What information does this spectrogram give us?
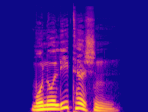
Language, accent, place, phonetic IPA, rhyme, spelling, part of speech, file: German, Germany, Berlin, [monoˈliːtɪʃn̩], -iːtɪʃn̩, monolithischen, adjective, De-monolithischen.ogg
- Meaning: inflection of monolithisch: 1. strong genitive masculine/neuter singular 2. weak/mixed genitive/dative all-gender singular 3. strong/weak/mixed accusative masculine singular 4. strong dative plural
